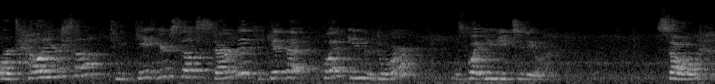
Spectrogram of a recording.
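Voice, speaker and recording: A woman speaks at a moderate pace in a high pitch, with strong room echo and noticeable background noise. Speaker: fitness coach. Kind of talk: workout class instruction. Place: gym. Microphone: camera far.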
